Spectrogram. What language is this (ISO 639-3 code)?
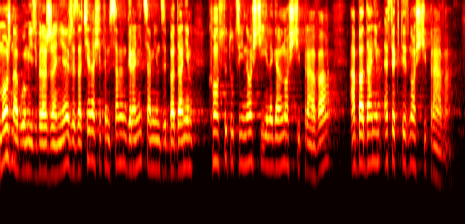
pol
